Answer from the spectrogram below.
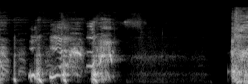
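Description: cough and throat clearing

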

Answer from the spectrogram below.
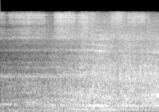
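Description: train departing

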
